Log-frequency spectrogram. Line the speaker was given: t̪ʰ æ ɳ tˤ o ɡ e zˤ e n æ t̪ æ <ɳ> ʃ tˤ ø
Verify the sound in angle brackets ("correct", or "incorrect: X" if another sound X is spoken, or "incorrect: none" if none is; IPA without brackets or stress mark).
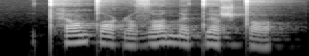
incorrect: none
